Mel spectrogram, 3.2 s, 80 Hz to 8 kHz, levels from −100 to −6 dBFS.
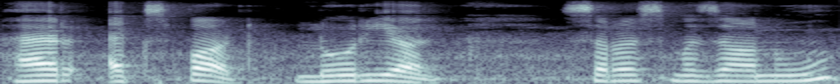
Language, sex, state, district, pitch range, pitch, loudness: Gujarati, female, Maharashtra, Mumbai Suburban, 190-205 Hz, 200 Hz, -17 LUFS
